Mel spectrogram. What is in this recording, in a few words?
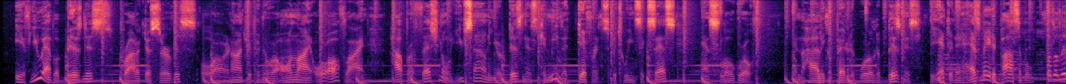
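voice over commercial; jazz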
